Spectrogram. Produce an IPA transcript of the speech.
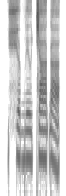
ç œ b e ʊ̯ c a ɠ a

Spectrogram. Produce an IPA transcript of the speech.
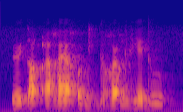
ø d ɑ qʼ e ʁ æ χ u ɡ i ɡ y ʁ ø ʁ vʲ æ d u

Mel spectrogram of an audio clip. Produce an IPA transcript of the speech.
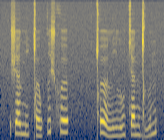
ʃ æ˧ l n i˩˥ ǀ œ˩ w k ɘ˥ ʃ f œ˥ | ǀʰ œ˥˩ l i˩ l u˥˩ c æ˧ n ɡ͡ǀ ɯ˩˥ n

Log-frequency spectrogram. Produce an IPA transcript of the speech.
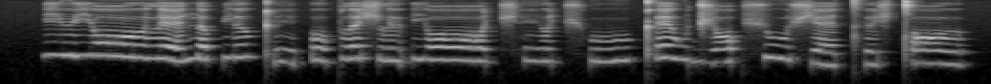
j ɨ˥ j ɔː˥˧ ʊ̯ l ɛ˧˩˧ n ɐ˨˦ p j ɘ˥ ʊ̯ kʼ e̤˧˩˧ ʔ o˧˩˧ p l ɐ˥ ʃ l ɨ˨˦ ʔ j ɔː˥˧ t͡ʃʰ e̤˥˧ ʊ̯ t͡ʃʰ uː˨˦ kʼ ɛ˥˧ w d͡ʒ ɔ˨˦ ʔ ʃ u˥˧ ʃ ɛ˧˩˧ tʰ ɘ˨˦ ʃ tʼ ɔ˥˧ ʊ̯

